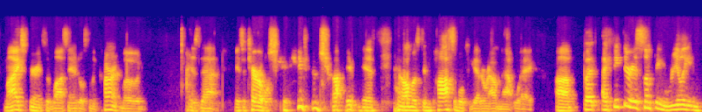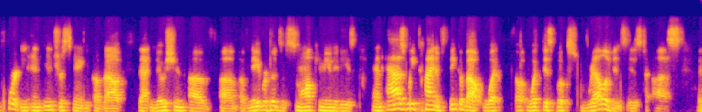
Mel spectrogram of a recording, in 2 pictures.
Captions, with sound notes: My experience with Los Angeles in the current mode, is that, it's a terrible (laughs) city to drive in and almost impossible to get around that way. But I think there is something really important and interesting about, that notion of neighborhoods and small communities. And as we kind of think about, what this book's relevance is to us,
